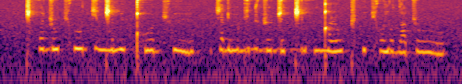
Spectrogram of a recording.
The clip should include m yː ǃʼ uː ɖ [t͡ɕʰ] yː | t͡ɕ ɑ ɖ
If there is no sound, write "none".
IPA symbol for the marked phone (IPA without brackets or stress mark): t͡ɕʰ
